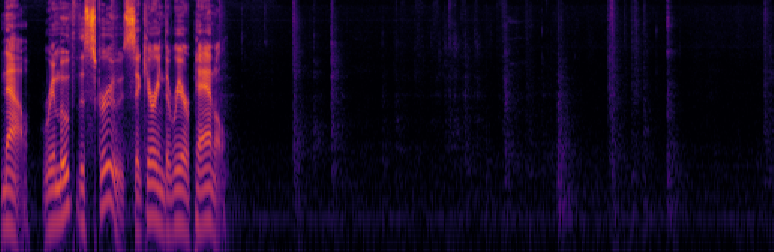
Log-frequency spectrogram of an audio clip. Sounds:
Speech

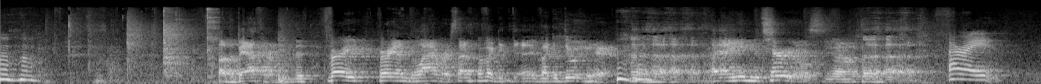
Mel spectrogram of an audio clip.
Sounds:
Speech, inside a small room

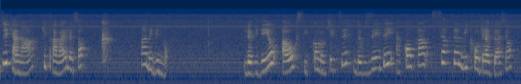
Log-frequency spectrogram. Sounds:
Speech

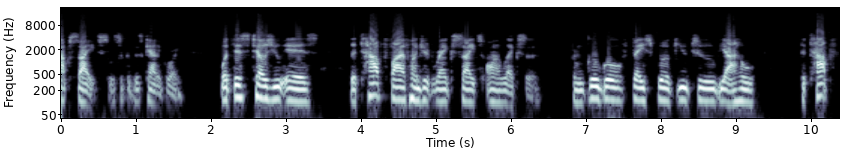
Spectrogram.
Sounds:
monologue, Speech

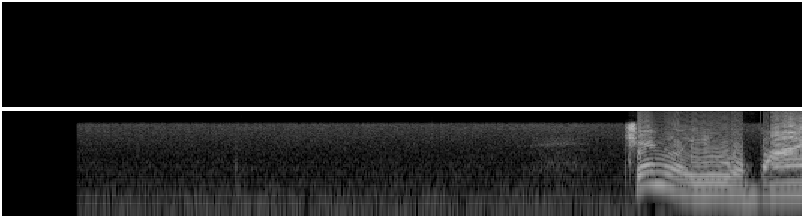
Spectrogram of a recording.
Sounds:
Speech

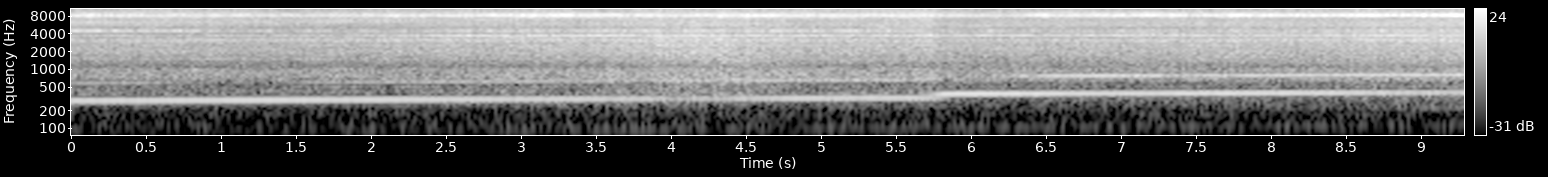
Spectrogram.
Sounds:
vroom, Heavy engine (low frequency), Engine, Idling

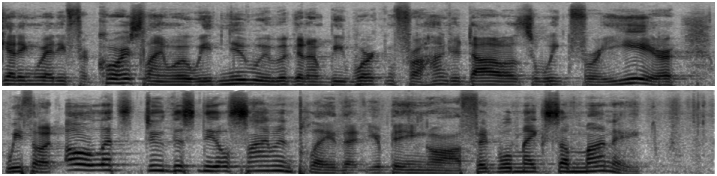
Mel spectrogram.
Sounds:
Speech

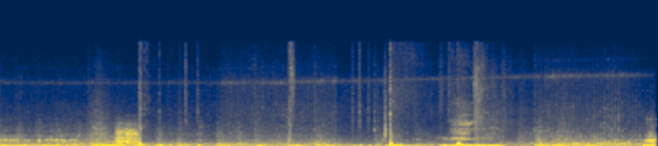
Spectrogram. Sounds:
dinosaurs bellowing

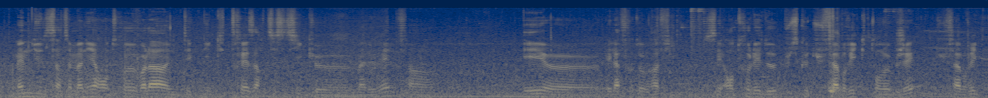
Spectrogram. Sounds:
Speech

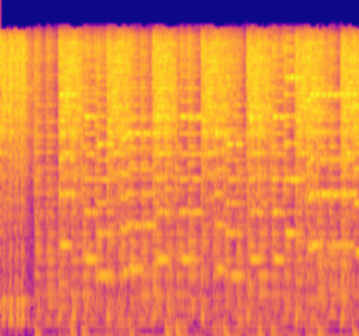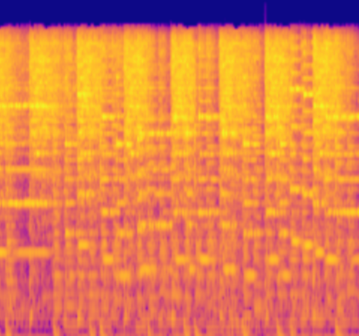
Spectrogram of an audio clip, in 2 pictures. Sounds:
Music, Rhythm and blues, Disco

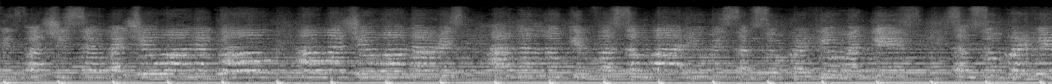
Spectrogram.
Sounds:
child singing

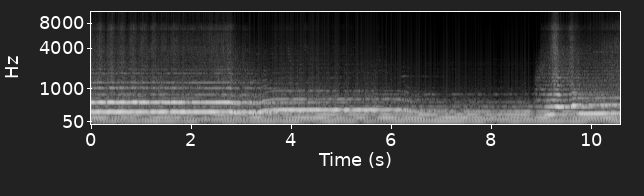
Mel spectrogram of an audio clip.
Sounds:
Music

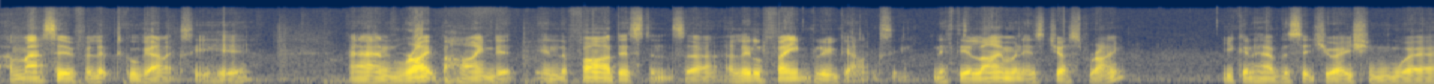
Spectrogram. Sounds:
Speech, Music

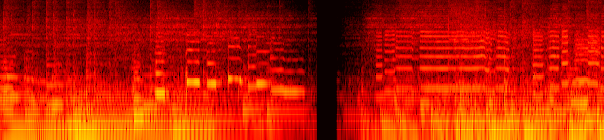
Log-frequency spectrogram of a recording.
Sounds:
Snare drum, Hi-hat, Drum, Cymbal, Percussion, Rimshot, Drum kit

